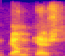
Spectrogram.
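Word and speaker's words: Byomkesh: In Bengali, we pronounce the name very differently. Mm-hmm. But when the Hindi audience pronounces it, it becomes very different, and Bengalis get very angry with that. In Hindi they would say Byamkesh Bakshi, but yeah. In Bengali it would be Byamkesh Bakshi. Yes.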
